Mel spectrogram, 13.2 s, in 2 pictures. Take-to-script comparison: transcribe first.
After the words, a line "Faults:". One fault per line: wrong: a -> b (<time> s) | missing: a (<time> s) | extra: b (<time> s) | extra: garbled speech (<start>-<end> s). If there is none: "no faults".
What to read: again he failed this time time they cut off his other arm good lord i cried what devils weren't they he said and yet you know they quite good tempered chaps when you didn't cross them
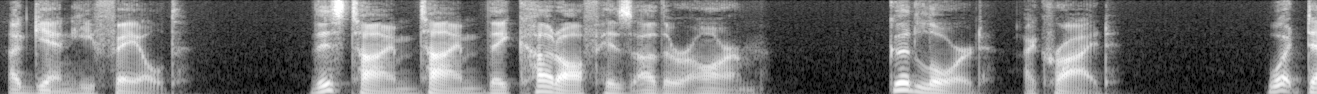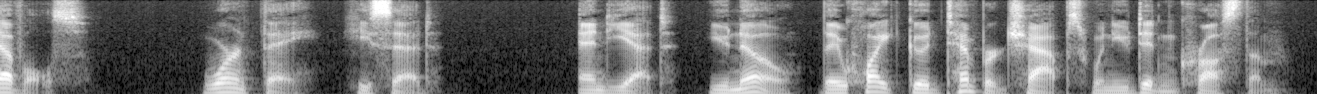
again he failed this time time they cut off his other arm good lord i cried what devils weren't they he said and yet you know they quite good tempered chaps when you didn't cross them
Faults:
no faults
